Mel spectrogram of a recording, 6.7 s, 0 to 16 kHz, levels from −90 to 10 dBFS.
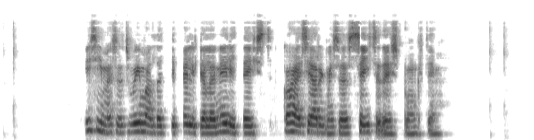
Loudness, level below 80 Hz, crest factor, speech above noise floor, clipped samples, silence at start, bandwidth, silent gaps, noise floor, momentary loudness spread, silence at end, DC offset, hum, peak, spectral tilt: -16 LUFS; -68 dBFS; 18 dB; over 74 dB; under 0.1%; 1.05 s; 9.4 kHz; none; under -90 dBFS; 12 LU; 1.15 s; under 0.1%; none; 0 dBFS; -2.5 dB/octave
